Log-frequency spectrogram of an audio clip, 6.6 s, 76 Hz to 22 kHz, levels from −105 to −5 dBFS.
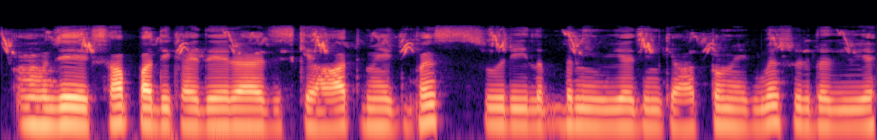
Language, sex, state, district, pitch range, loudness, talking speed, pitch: Hindi, male, Rajasthan, Bikaner, 135-140 Hz, -21 LUFS, 210 wpm, 135 Hz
